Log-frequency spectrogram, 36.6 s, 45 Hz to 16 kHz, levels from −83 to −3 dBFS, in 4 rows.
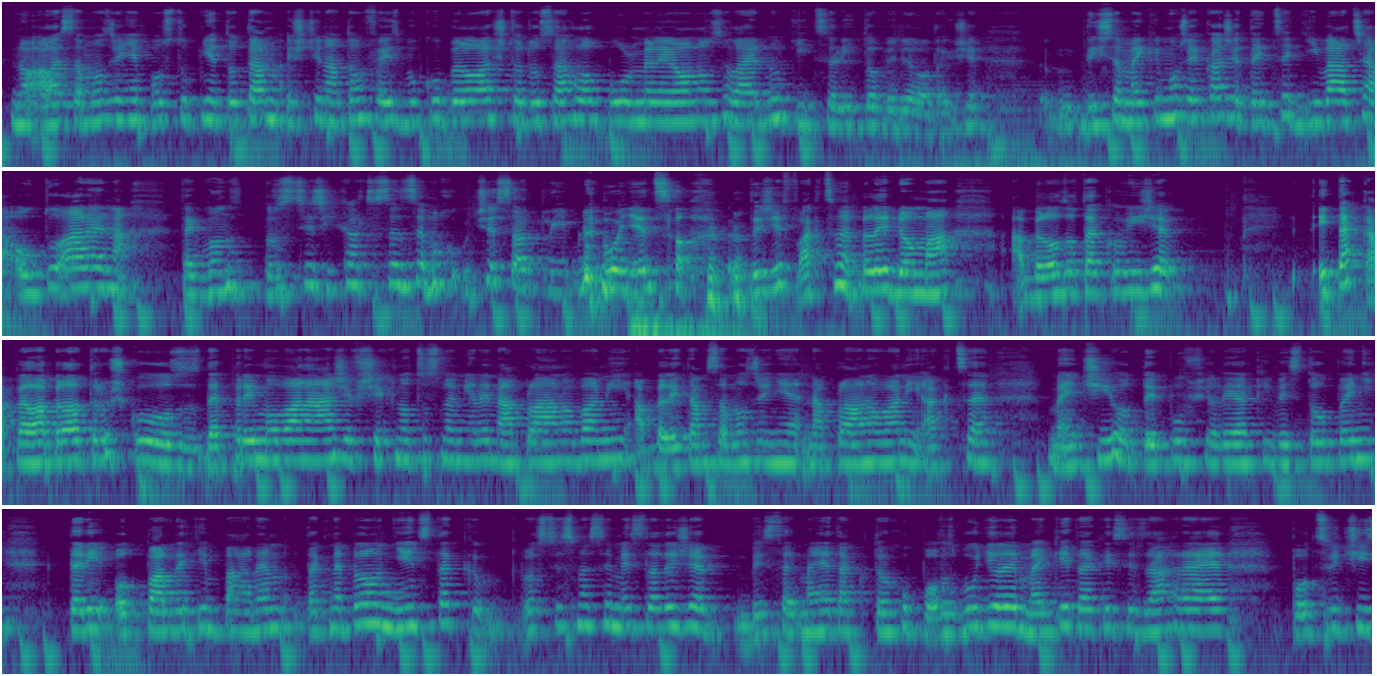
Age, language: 30-49, Czech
